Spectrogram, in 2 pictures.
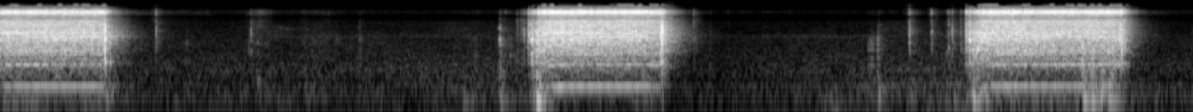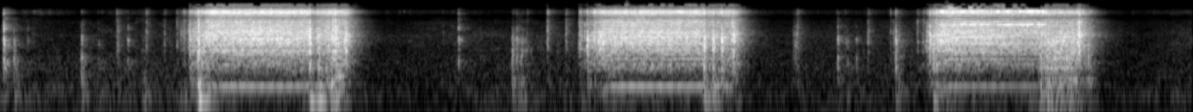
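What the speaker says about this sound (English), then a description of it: "I'll get these screws out because sometimes if you don't take out the screws out of the sockets, they stick." A power driver spins Phillips screws out of scrap electrical switches and sockets, six separate loud whirring bursts of about a second each with short quiet gaps, close by.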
